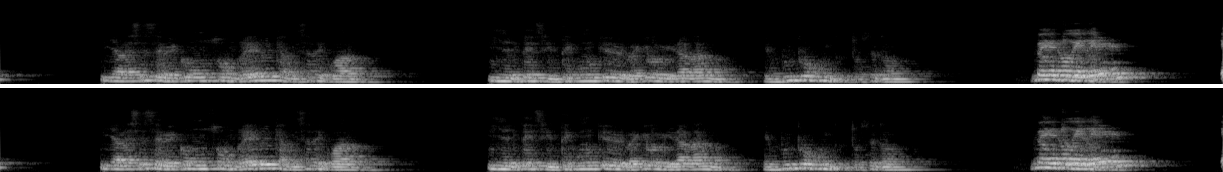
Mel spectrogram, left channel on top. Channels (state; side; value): normal; both; correlation 0.71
